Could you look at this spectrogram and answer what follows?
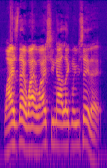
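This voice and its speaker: A man's voice: a little high, fast talker. A man from the Philadelphia area hosting a podcast, asking questions in a casual, slangy way. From United States, Philadelphia area. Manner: slangy, informal. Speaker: podcast host. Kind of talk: casual interview.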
